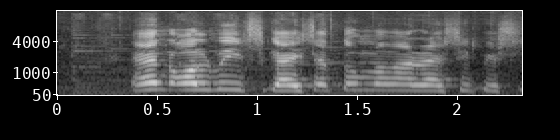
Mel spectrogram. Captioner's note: sizzles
